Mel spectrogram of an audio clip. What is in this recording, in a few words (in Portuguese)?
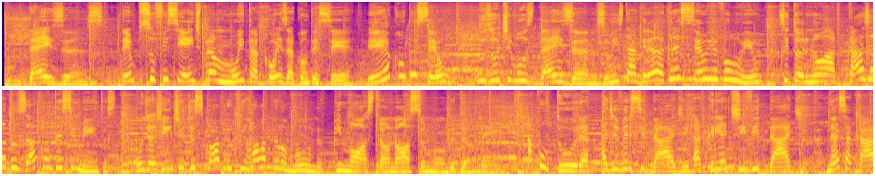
Locucao; CasaInstagram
